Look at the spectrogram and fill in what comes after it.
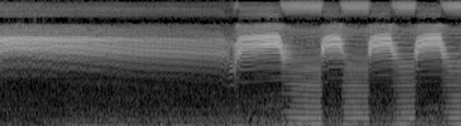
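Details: Minminzemi (robust cicada) holding a long, even, high-pitched buzz for about three seconds, then breaking into a rhythmic series of louder, rising-and-falling pulsed notes, each roughly half a second apart.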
